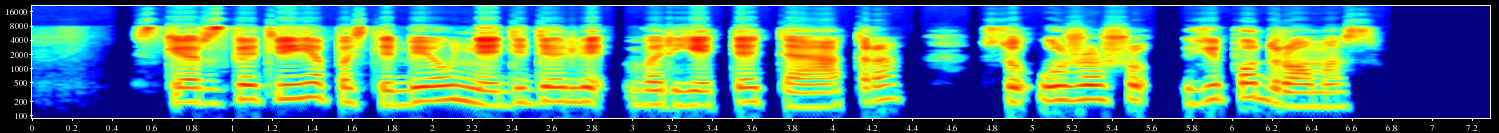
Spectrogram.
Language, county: Lithuanian, Kaunas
